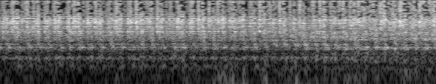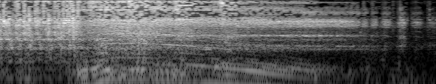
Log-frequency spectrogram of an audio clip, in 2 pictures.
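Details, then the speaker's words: Free truck being started with carb cleaner and fuel pump checked: runs rough and uneven, pitch sags and winds down over three seconds until it quits; stalling, suspected fuel starvation or switch off, not confirmed. "is the switch on yeah maybe it's not grabbing the fuel there's not not enough view"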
